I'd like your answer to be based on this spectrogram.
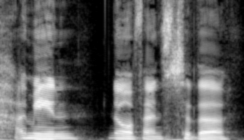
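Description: Woman, chicago accent, low voice, bright and crisp, laughs a lot, teasing host. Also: measured pace. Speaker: podcast host. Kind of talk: casual chat.

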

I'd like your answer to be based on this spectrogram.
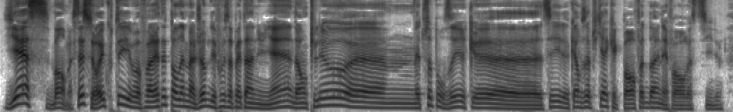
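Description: A man with a Québécois French accent holds forth alone on his podcast, loose and profane, slipping into quoted voices as he tells his stories. His pitch sits in the middle range. The recording is close and dry, with no room sound. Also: expressive, a little fast, hardly any pauses, dry recording. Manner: swearing, ranting storyteller who acts out quotes. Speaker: podcast host. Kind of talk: casual solo podcast monologue.

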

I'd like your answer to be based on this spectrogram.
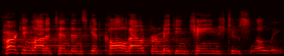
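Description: A man's voice: sits high, completely flat delivery, measured pace, bright, forceful tone. A male preacher giving a sermon with storytelling, emphatic and rhetorical, building up in lists. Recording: long hall reverb.

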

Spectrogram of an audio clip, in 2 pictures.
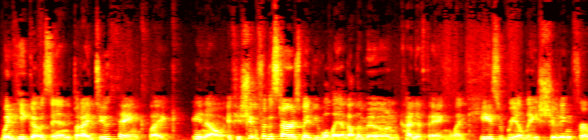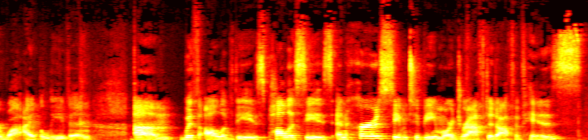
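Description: A woman guest, an author and commentator, shares her opinions in a casual political discussion, her voice fairly low, a bit bright, measured in pace, and lively in intonation. She's conversational and often acts out what others say in mock dialogue, recorded in an echoey room.

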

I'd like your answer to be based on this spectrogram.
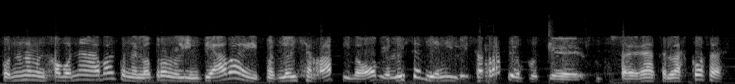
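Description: High, husky man telling a story. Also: a little fast. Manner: animated, acts out dialogue in the story. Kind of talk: casual storytelling on radio. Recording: dull, muffled radio audio.

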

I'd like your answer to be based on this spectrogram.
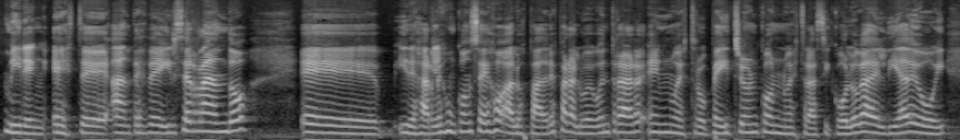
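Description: A woman's voice: medium pitch, steady tone, unhurried. A woman hosting a podcast interview, chatty and teasing her guests. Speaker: podcast host. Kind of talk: casual interview.

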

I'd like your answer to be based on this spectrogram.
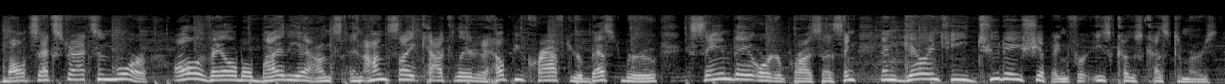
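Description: A man reading a sponsor ad for a shop in a brisk sales-pitch delivery. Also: animated, a little mellow, faint music behind. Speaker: ad announcer. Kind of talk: read advertisement.

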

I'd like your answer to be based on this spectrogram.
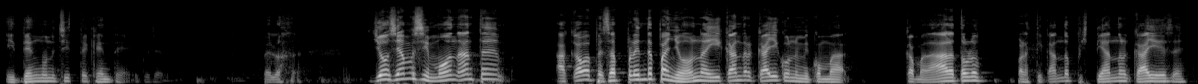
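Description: Chinese-born male guest, young, broken slangy delivery, a bit high-pitched. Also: expressive, normal speed. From China. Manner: broken, street-slang Spanish with restarts. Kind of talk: casual interview chat.

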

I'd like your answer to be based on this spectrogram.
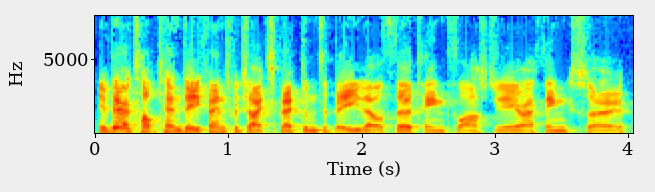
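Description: A man co-hosts a casual sports podcast, offering analytical, conversational talk in a fast, mid-range voice with a bright, forceful tone. Tonsillitis affects his voice, an effect that comes and goes.

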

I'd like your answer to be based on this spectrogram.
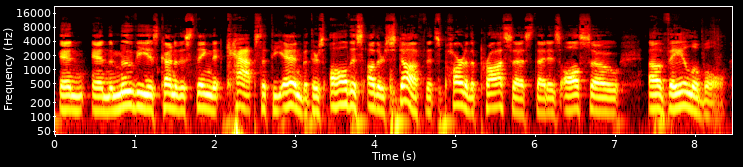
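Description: A man's voice: a little high, normal speed. A man hosting his own podcast, talking alone in a rambling, candid way, with many restarts and fillers. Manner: candid and self-reflective, sometimes swearing. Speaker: podcast host and filmmaker. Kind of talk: rambling solo podcast monologue.

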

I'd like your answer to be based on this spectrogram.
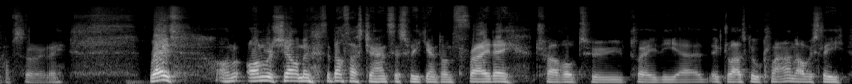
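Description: A man's voice: mid-range voice, normal speed, darkish tone. A man hosting a sports podcast in a jovial, bantering way. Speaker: podcast host. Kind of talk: casual sports chat.

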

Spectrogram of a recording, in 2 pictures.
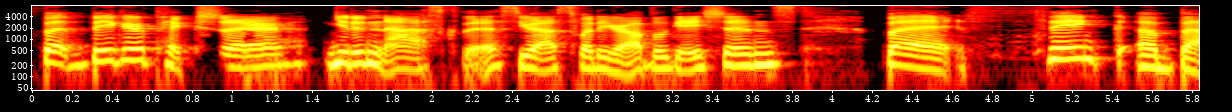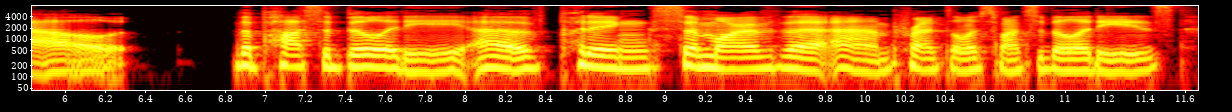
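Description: A woman's voice: on the low side, unhurried, a bit bright, no echo, studio quality. A woman hosting an advice show, talking through a reader's letter in a thoughtful, frank, casual way.

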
